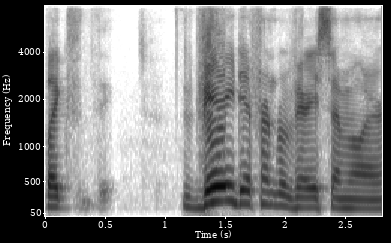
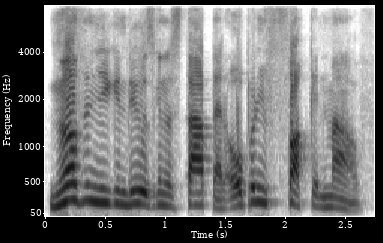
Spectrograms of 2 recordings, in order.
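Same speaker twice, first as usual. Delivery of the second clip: furious threat; 6 semitones higher, 5 dB louder than usual. Retold or imitated. To the guy he kills, raised furious threat. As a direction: threaten him, each word hammered. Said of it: "I'm like".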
